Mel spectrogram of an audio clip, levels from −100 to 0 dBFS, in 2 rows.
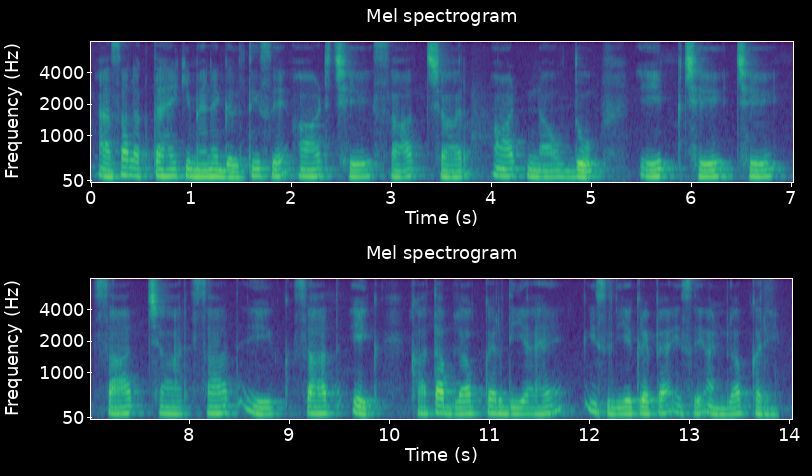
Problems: none marked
